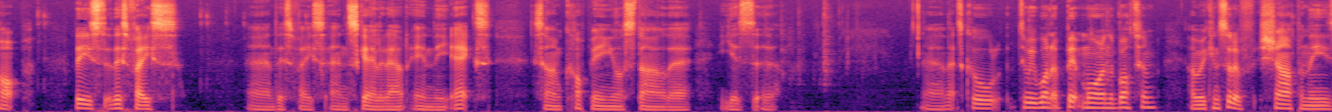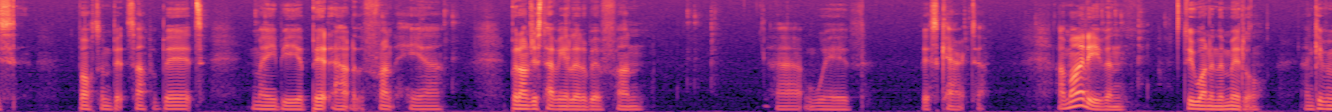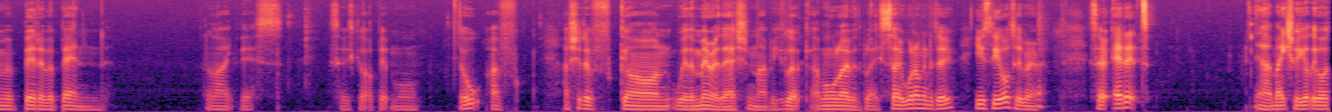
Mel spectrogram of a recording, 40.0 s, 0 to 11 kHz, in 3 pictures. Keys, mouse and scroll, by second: 0.1 click, 0.5 middle click, 1.0 3, 1.7 click, 1.9 middle click, 2.7 shift+click, 2.9 middle click, 3.6 s, 6.2 middle click, 6.9 scroll up 2, 7.6-10.5 shift+middle drag, 10.5 ctrl+r, 12.8-15.6 middle drag, 15.6 click, 16.6 3, 17.5 click, 18.3 g, 20.1-23.7 middle drag, 23.7 ctrl+r, 24.4-25.4 middle drag, 25.4 g, 29.4-33.6 middle drag, 33.6 KP_1, 38.7 click.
